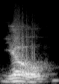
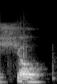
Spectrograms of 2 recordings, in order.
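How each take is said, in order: First: It starts with a 'y' sound. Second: It starts with a 'sh' sound. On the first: This is the usual way it is said. "instead of saying yo, yo" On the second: This is how it is said in Argentina. "they say show. Everything is with an S H"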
